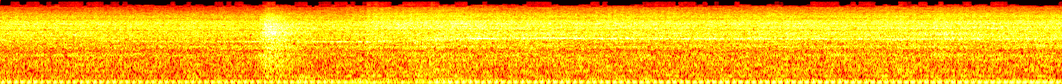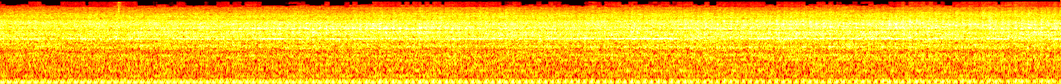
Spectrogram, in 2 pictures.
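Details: Volkswagen Jetta Wagon diesel idling during testing of a newly installed full exhaust: steady, deep, even low rumble with no knocks or rattles. Normal idle.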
